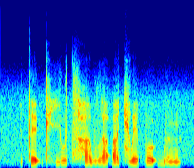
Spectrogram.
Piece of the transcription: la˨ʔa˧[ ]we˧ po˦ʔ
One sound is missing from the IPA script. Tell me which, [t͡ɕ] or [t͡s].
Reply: t͡ɕ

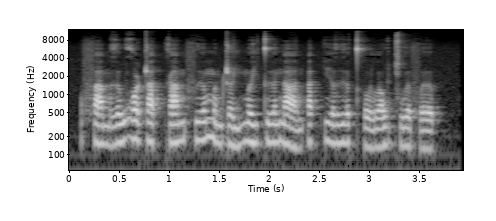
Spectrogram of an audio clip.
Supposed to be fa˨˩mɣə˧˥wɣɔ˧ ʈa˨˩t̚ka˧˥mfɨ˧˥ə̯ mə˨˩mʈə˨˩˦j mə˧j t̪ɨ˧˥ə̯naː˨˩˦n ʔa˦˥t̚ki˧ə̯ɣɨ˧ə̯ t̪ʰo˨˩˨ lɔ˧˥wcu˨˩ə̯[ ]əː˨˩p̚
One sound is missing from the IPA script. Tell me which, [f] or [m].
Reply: f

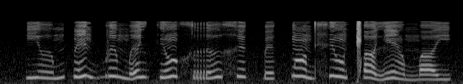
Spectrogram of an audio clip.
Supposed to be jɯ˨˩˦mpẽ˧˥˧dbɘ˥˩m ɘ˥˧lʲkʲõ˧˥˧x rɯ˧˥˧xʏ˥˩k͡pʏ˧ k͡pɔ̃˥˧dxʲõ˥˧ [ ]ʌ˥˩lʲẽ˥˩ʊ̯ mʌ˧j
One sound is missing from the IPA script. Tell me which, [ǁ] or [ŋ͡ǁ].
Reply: ǁ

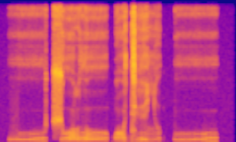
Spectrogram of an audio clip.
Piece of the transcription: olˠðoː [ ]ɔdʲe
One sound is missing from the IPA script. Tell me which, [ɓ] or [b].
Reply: ɓ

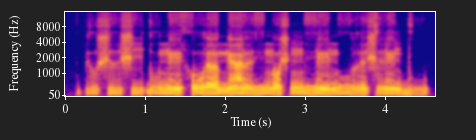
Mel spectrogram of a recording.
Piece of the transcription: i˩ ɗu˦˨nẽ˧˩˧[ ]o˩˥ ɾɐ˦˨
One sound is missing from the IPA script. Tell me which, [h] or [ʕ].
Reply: h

